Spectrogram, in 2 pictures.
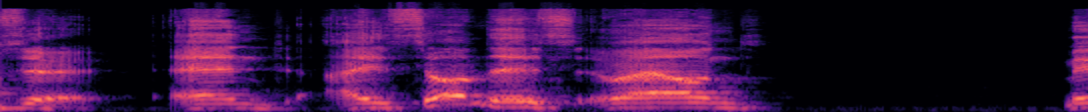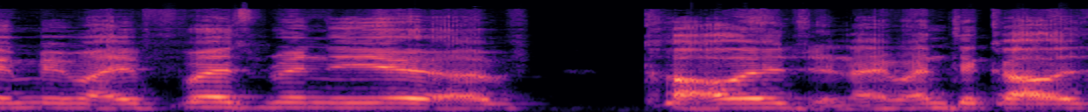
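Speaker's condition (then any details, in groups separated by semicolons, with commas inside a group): Right-sided physical disability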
